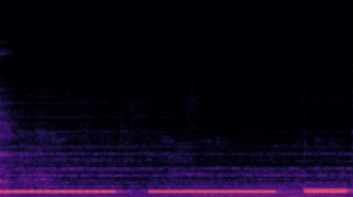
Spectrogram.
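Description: Phone call disconnected tone, a steady electronic beep sounding in repeated long pulses with short gaps between them, clear and alone, the last pulse slightly higher in pitch.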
